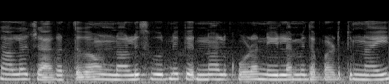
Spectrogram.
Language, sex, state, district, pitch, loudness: Telugu, female, Andhra Pradesh, Visakhapatnam, 220 Hz, -14 LUFS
